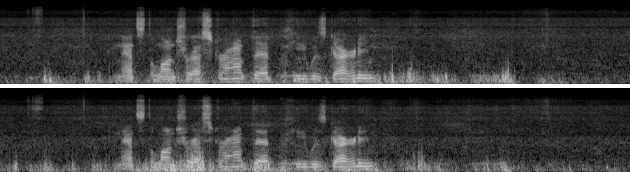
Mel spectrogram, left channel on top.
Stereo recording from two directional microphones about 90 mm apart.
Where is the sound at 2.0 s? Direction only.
35° left (ahead or behind).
